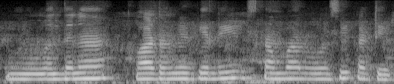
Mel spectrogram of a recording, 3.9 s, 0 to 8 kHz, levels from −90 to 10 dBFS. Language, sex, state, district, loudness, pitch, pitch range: Telugu, female, Andhra Pradesh, Srikakulam, -15 LUFS, 200 Hz, 195-205 Hz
